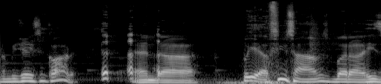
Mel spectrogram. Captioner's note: laughing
